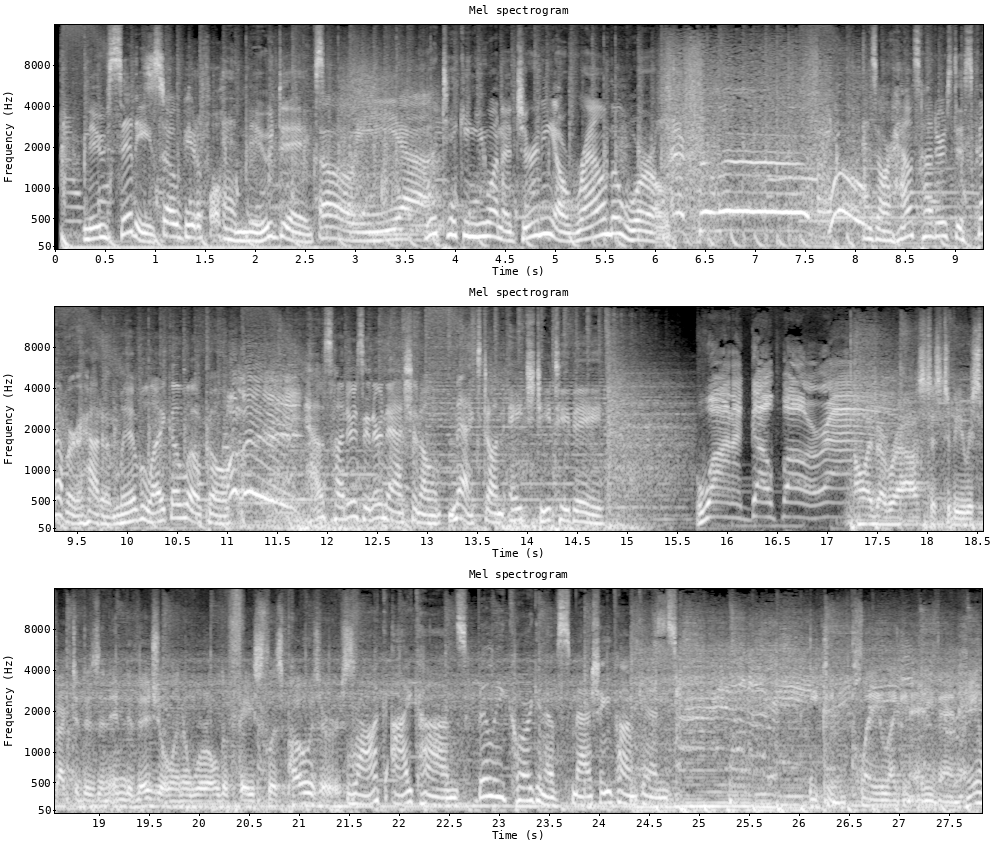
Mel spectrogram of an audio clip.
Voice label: Promo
